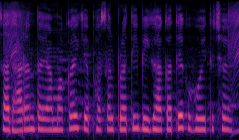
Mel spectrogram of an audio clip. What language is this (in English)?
Maithili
